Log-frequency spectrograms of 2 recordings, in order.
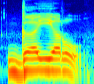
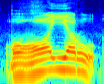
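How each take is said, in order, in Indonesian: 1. Bunyi pertamanya g keras yang terhenti. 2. Kata ini diucapkan dengan bibir monyong. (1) "suaranya tidak mengalir, jadi kayak huruf G" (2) "dibaca monyong"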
